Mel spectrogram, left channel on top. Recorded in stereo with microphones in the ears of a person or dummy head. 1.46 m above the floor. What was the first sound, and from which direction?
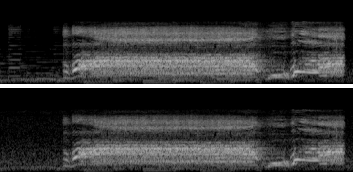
A scream, 10° left (ahead or behind).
